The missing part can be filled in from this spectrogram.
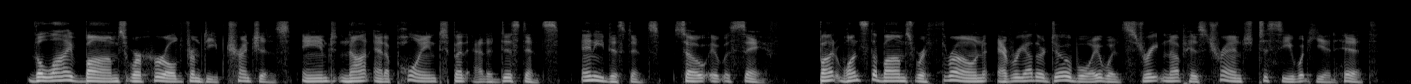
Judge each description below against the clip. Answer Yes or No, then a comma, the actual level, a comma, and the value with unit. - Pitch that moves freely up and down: No, average, 3.4 semitones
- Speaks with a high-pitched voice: No, medium, 150 Hz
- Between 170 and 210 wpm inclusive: Yes, average, 185 wpm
